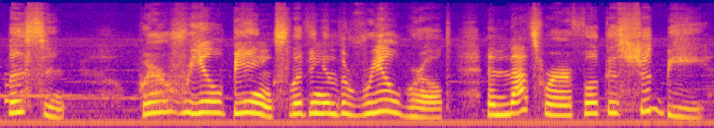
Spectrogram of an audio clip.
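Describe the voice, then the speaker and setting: A small, wise girl goddess. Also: extremely high pitch. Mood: calm. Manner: soft, measured, gently explaining. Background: game music.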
